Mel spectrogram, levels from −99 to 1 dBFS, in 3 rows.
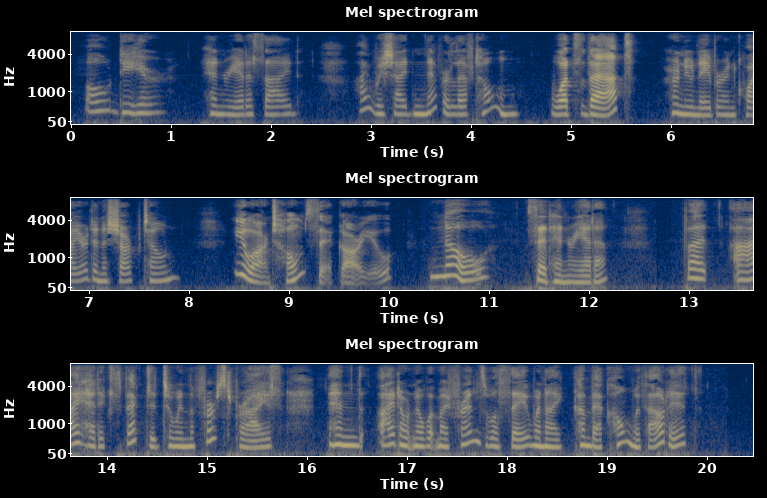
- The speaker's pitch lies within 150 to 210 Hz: No, high, 225 Hz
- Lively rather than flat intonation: No, average, 4.1 semitones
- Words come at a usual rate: Yes, average, 155 wpm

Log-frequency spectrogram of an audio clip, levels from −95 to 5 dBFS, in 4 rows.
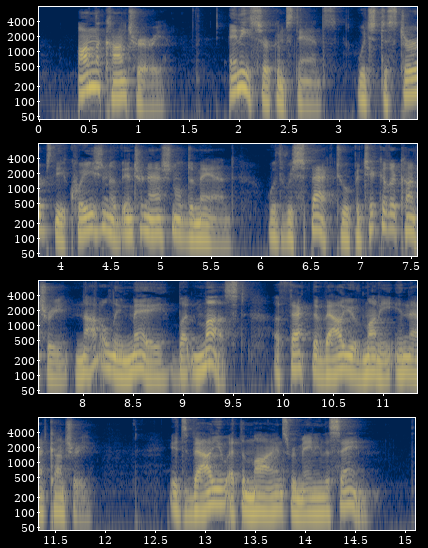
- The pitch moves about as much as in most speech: Yes, average, 5.0 semitones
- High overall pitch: No, low, 115 Hz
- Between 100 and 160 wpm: Yes, average, 150 wpm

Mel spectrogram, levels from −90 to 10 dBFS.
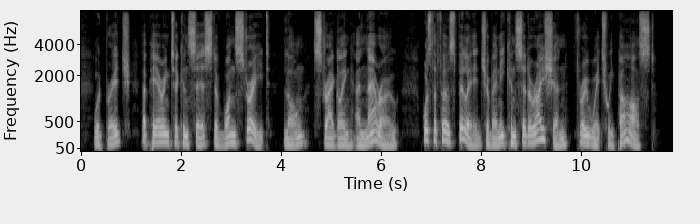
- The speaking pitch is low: Yes, low, 110 Hz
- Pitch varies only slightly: No, average, 5.2 semitones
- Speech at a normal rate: No, slow, 110 wpm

